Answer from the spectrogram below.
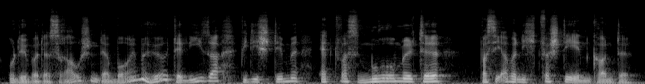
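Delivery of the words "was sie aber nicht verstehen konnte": ordinary delivery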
